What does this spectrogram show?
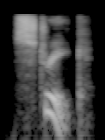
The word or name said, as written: streak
